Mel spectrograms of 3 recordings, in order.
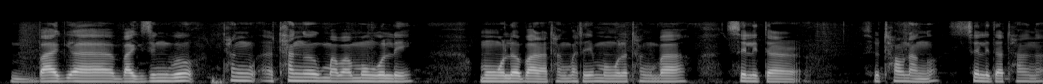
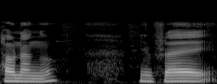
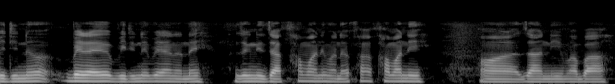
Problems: constant background noise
